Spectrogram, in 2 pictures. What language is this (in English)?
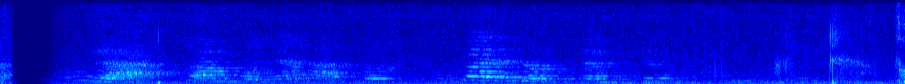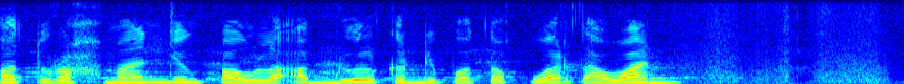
Sundanese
